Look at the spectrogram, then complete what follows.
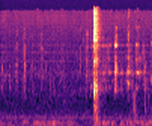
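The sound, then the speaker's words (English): A single short sip of rum from a glass, with a faint clink, breaks a low hum; no one speaks. “As I sip from one of the last glasses I have of rum left, because it has been a hell of a night.”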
